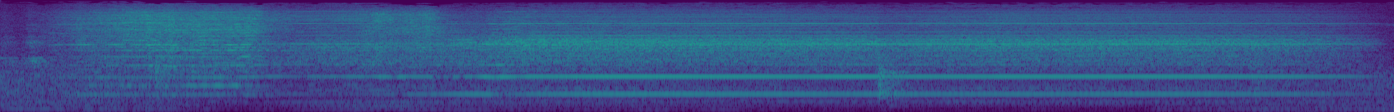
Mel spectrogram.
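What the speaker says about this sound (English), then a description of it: "it's been a long time since I've used a handsaw, and I didn't do too bad" Handsaw cutting wooden bookshelf boards, a continuous raspy rubbing sound of the blade working through wood, close and fairly steady over several seconds.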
